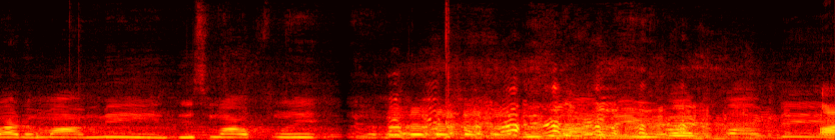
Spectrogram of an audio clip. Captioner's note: gardeners laugh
